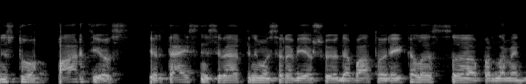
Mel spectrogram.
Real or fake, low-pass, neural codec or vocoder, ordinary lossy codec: real; 7.2 kHz; none; Opus, 64 kbps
